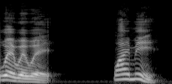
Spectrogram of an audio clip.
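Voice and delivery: retold high-pitched objection; startled protest. Student suddenly blamed by the teacher, startled protest. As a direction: pitch leaping up in disbelief.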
